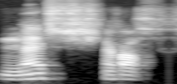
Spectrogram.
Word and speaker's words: نشرح: Tadi jangan dipantulkan ya Kak. Bacanya nashrah. Nashrah. Jadi tidak memantul karena shin ini bukan huruf qalqalah.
